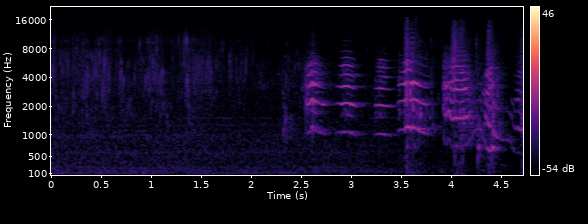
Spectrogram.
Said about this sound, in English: Those basils look thirsty. Watering the plants, about another 6 gallons.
